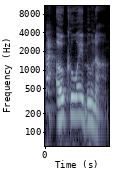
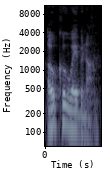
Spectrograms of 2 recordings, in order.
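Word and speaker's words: Okwuegbunam: Okuwebunam. Okuwebunam.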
